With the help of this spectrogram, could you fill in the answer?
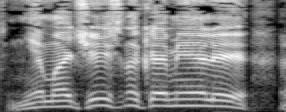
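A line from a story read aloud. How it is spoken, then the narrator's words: Absent-minded shout. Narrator (Russian): рассеянно крикнул ему вслед Данрос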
